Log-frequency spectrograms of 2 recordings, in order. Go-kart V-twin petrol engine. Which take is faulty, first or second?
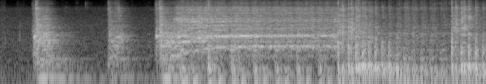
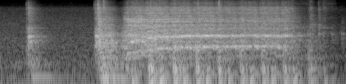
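first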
